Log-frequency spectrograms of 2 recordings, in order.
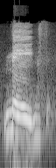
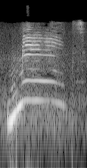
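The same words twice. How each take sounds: First: Said in the usual way. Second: Meegs squeaked up high and stretched; squealed Meegs. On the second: Shown as a demonstration. Playfully squealing the new nickname Meegs high.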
